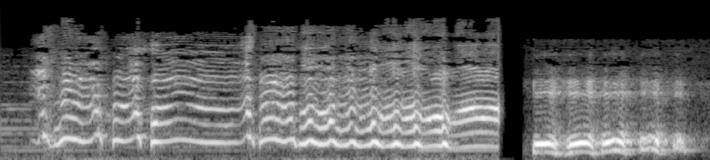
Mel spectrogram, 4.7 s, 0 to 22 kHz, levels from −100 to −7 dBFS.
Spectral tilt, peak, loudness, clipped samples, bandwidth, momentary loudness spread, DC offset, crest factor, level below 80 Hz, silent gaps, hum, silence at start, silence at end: -4 dB/octave; -4 dBFS; -16 LUFS; under 0.1%; 11.5 kHz; 9 LU; under 0.1%; 12 dB; -58 dBFS; 3.42-3.48 s; none; 0.2 s; 0.1 s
